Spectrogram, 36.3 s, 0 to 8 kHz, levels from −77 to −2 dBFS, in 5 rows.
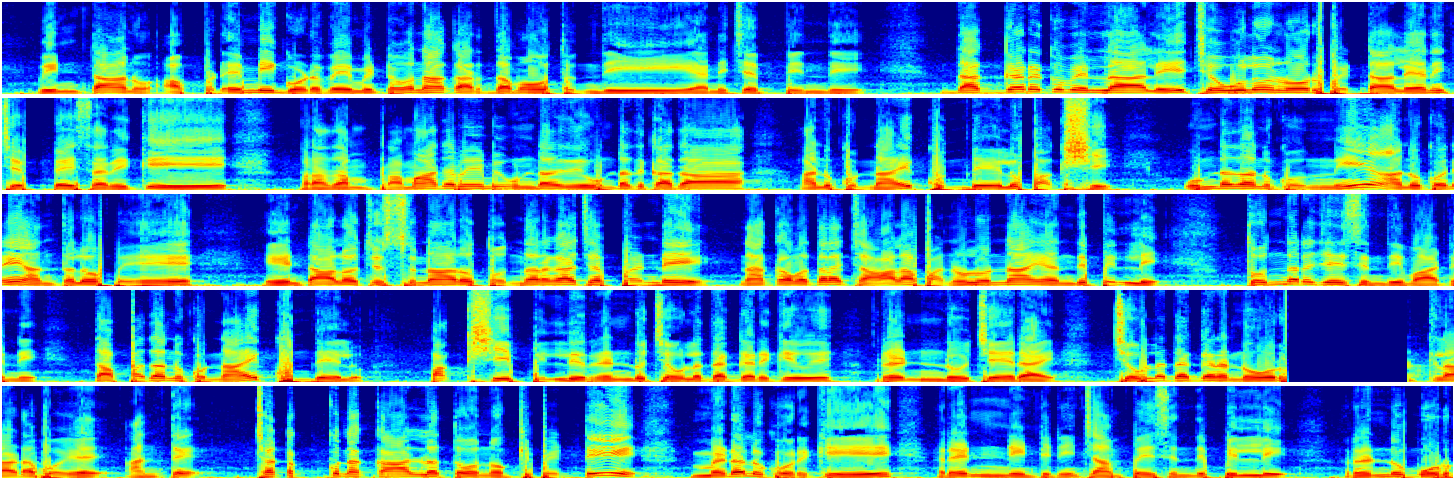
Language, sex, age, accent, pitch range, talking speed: Telugu, male, 30-49, native, 125-155 Hz, 105 wpm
